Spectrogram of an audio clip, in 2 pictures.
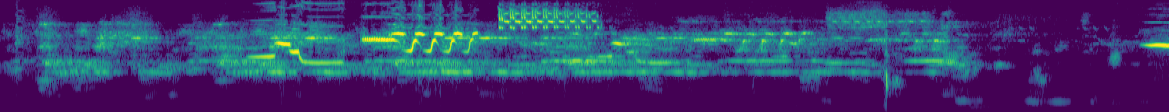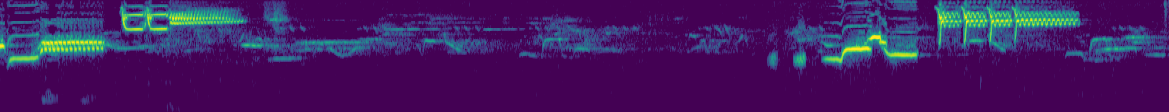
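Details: Wood Thrush singing three flute-like phrases a few seconds apart, each ending in a high, shimmering trill of overlapping tones; it can sing two notes at once, harmonizing with itself.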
